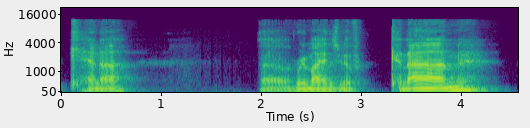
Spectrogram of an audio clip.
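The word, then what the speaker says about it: Kainai: Uh, the Canai nation spelled K A I N A I but pronounced actually Kenna.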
